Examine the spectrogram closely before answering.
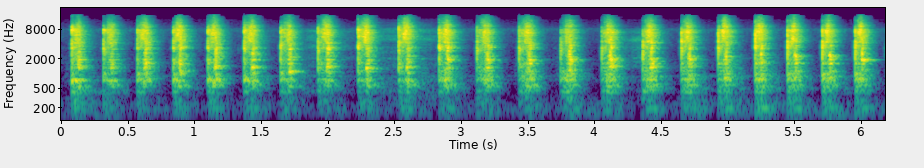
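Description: A blade held vertical scraping the surface of a soaked raw horn, in quick, even strokes of about three or four a second, to smooth it down.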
